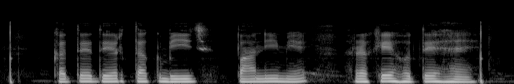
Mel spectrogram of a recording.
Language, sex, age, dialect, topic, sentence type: Magahi, male, 31-35, Northeastern/Surjapuri, agriculture, question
